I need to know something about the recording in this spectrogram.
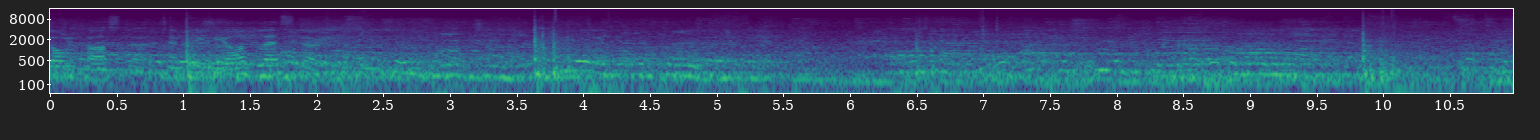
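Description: A heavy stone thuds onto a wooden barrel.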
